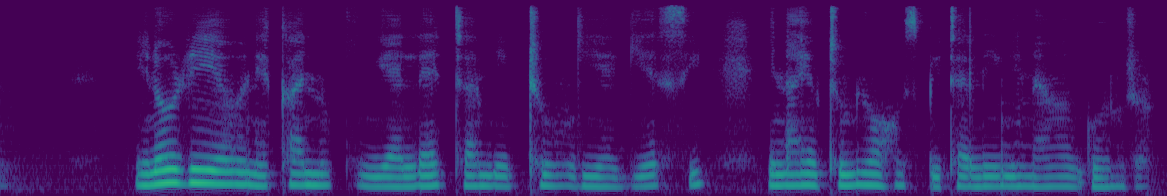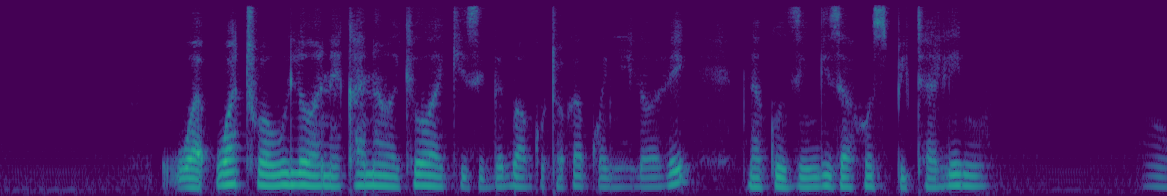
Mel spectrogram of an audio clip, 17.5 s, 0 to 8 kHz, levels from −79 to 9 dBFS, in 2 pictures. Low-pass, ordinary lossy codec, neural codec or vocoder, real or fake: 7.2 kHz; MP3, 48 kbps; codec, 16 kHz, about 1 kbps, DyCAST, with the encoder's durations; fake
